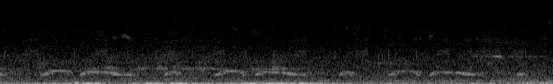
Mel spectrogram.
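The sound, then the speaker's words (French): Turtle doves coo in soft, repeating phrases, a steady rhythmic purring call in the countryside in summer, set against a low rumbling outdoor background. “L'été à la campagne, c'est du bonheur. Quelle vie! Tourterelles, hirondelles, abeilles.”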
